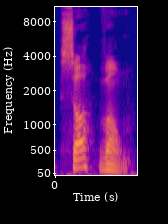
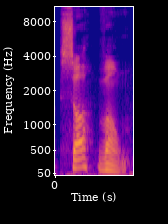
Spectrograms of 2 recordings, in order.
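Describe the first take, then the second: First: The name is said like Savone. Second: The name is said like Savone.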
